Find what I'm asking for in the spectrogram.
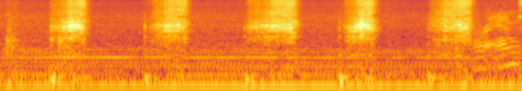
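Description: A trowel scrapes metallic plaster across a stenciled wall in five evenly spaced rasping strokes, each a soft swish rising and fading, close up over a low steady background hum.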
